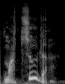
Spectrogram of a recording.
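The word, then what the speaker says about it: マツダ: about and they're like the Japanese pronunciation is matsuda so I say okay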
